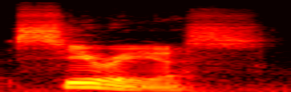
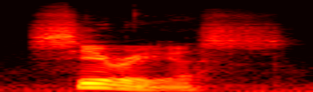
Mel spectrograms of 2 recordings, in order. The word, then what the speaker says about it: serious: There's another word, serious, serious. Okay, it's got an extra syllable in the second part.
